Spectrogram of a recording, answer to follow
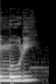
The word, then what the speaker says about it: Moody: And I'm here with my co-host, Chi Moody. Last name rhymes with Doody.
